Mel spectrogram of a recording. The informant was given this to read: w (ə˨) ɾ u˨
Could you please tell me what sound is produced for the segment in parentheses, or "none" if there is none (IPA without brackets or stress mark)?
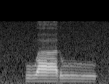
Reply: a˨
